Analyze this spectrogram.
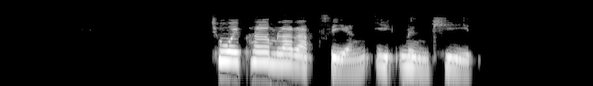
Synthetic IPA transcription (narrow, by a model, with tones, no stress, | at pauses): t͡ɕʰu˥˩əjpʰɤː˥˩mɾa˧da˨˩p̚si˩˦əŋʔiː˨˩k̚nɯ˨˩ŋkʰiː˨˩t̪̚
